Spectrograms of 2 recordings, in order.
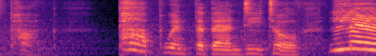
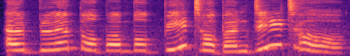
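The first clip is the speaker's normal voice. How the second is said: high, loud gasp of a name; loud fearful exclamation; excited crowd cry; 6 semitones higher, 5 dB louder than usual. Acted. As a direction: announce the villain with alarm.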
